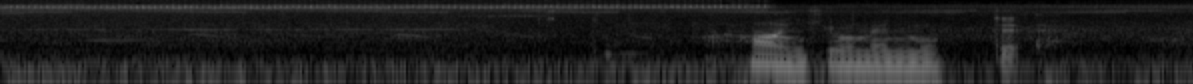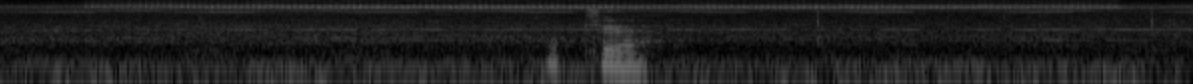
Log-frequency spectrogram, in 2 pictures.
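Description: A plastic tube crinkles softly as hands squeeze it.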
